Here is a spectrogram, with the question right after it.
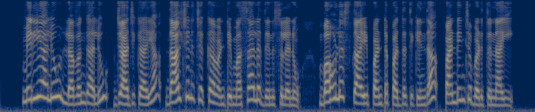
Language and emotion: Telugu, neutral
